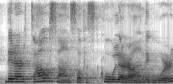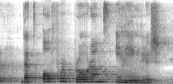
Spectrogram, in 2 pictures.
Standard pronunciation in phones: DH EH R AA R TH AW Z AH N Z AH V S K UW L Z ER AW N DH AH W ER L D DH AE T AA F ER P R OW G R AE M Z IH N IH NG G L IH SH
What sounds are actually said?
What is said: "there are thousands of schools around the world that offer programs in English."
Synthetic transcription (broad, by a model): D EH R AA R T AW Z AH N S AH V S K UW L ER AW N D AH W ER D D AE T AA F ER P R OW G R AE M S IH N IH NG G L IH SH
